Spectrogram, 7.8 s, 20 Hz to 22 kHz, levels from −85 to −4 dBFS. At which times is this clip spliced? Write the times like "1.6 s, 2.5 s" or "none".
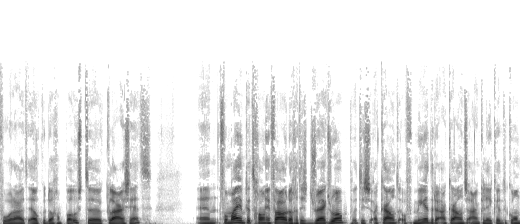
3.3 s, 3.7 s, 4.0 s, 4.9 s, 6.0 s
